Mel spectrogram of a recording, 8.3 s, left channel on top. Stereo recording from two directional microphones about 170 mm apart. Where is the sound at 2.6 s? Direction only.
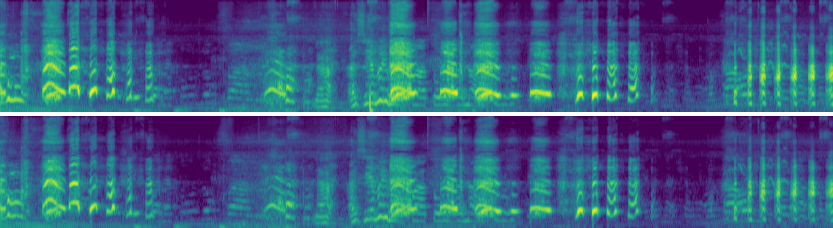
30° left (ahead or behind).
